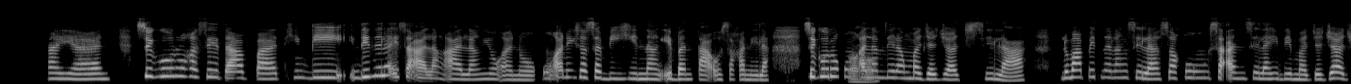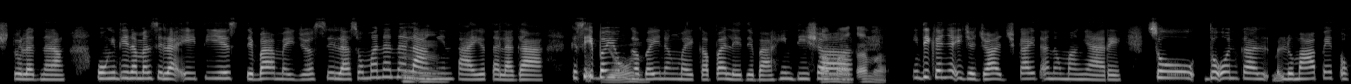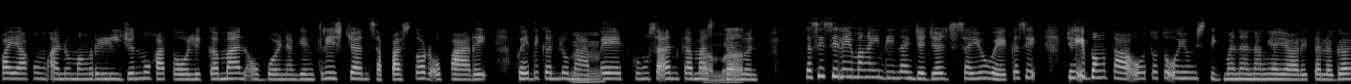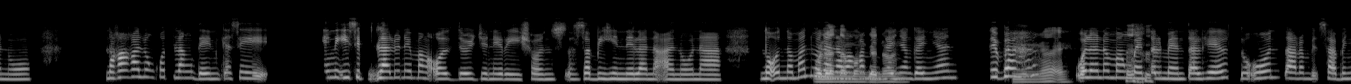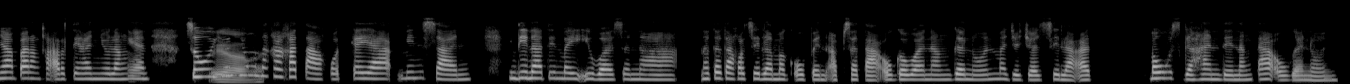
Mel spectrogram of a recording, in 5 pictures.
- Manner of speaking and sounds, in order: in English: "stigma"; chuckle
- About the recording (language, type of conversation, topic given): Filipino, podcast, Paano mo malalaman kung oras na para humingi ng tulong sa doktor o tagapayo?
